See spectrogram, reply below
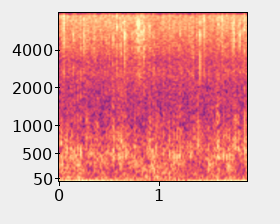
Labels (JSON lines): {"label": "biophony", "recorder": "SoundTrap 300"}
